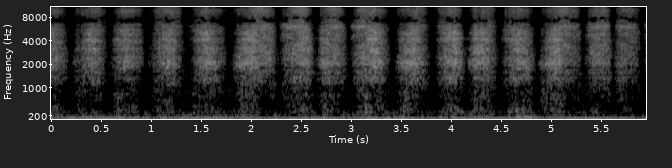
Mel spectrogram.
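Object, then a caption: Wooden plank floor seam scrubbed with a stiff brush. A gap brush is scrubbed back and forth along the seam between old wooden floor planks near the skirting, brushing out dirt and dust. It makes about fifteen rhythmic, bright, scratchy strokes at roughly two and a half per second over a faint, steady low hum.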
